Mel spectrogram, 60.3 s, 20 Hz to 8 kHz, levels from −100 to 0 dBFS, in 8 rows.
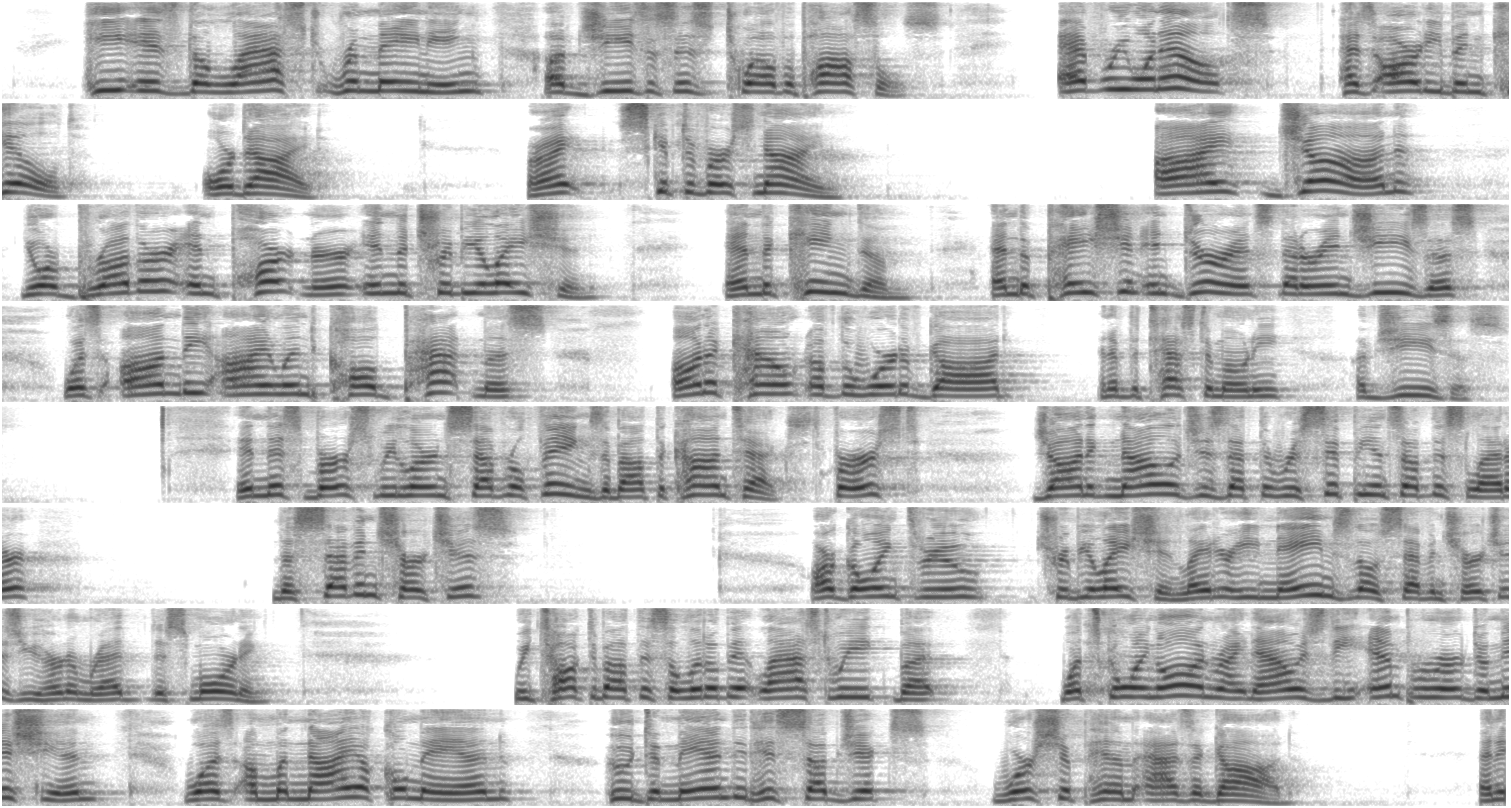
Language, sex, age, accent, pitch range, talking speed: English, male, 40-59, American, 230-280 Hz, 130 wpm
